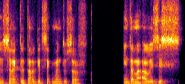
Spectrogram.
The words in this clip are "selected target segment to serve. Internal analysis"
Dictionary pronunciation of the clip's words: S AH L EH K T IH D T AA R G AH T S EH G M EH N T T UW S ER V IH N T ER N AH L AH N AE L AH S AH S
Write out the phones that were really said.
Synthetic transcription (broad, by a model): S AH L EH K T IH T AA R G AH T S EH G M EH N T T UW S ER F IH N T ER N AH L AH L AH S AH S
